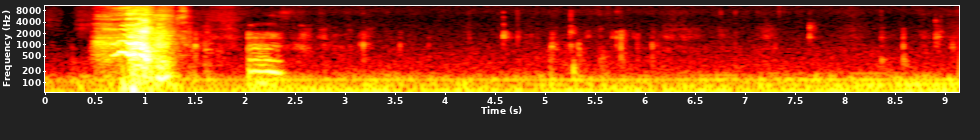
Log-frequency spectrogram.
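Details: One loud, explosive wet sneeze with a sharp intake before it, then a brief voiced sound and quiet room, from a woman who says she feels unwell.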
